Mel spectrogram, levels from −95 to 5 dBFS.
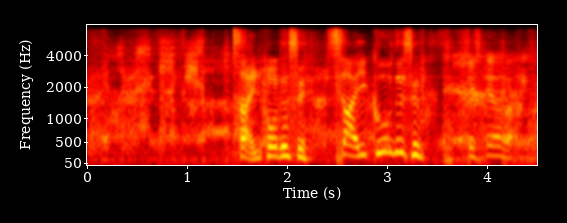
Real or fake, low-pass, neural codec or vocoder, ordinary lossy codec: fake; 7.2 kHz; codec, 16 kHz, 0.8 kbps, ZipCodec; none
